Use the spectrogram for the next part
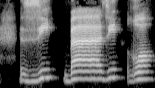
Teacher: Z give buzzing sound in za. For kasra give e sound, and za has z sound. No s sound should be there.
